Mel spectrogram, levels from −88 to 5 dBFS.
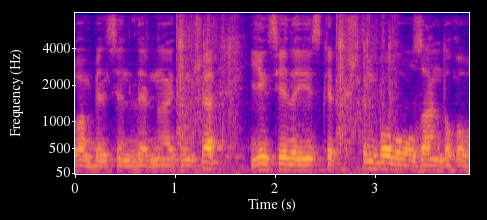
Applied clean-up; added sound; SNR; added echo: none; Crumpling, crinkling; 15 dB; reverberation time 0.2 s.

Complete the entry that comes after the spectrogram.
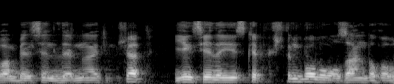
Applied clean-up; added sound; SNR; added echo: neural mask model DeepFilterNet 3.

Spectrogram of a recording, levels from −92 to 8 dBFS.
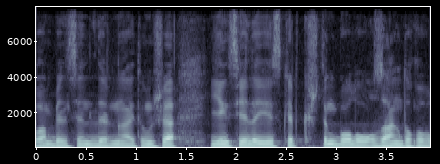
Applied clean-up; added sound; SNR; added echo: none; none; none; none.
